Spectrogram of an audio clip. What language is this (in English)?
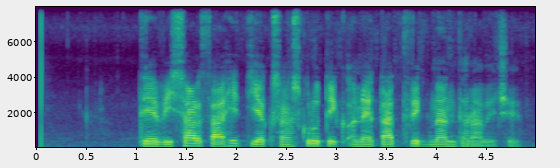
Gujarati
